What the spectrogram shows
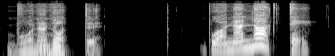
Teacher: with that double T sound in there, try to bounce on it.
